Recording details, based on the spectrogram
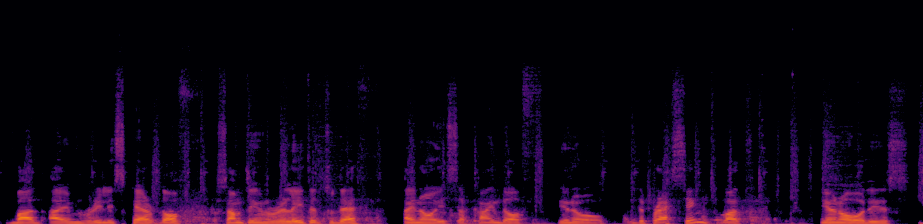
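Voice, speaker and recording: A man with a non-native accent, medium pitch, fairly even intonation, a moderate pace and long, frequent pauses, with music in the background. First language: not English. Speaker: artist. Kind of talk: live commentary while drawing. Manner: halting.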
